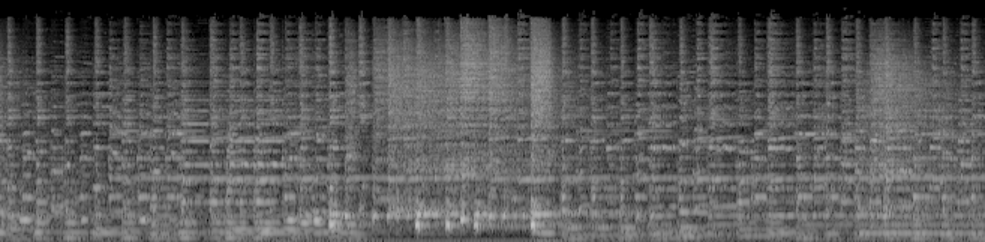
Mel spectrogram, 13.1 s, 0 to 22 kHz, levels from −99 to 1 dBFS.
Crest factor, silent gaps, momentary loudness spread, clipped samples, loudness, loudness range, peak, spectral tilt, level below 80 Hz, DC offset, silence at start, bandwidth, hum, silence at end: 20 dB; none; 10 LU; under 0.1%; -33 LUFS; 7 LU; -14 dBFS; -2 dB/octave; -58 dBFS; under 0.1%; 0 s; 17.5 kHz; none; 0 s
